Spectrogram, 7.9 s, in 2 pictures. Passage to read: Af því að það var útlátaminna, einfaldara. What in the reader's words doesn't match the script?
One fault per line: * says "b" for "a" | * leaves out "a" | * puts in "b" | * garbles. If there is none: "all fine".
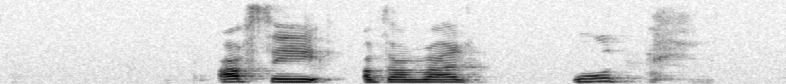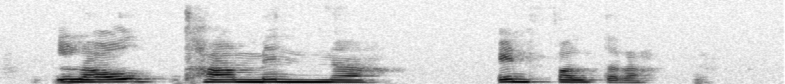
all fine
